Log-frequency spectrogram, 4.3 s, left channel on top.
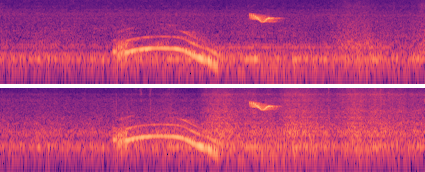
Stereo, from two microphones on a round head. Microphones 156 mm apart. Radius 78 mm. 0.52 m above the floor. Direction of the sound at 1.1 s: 20° right (ahead or behind).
